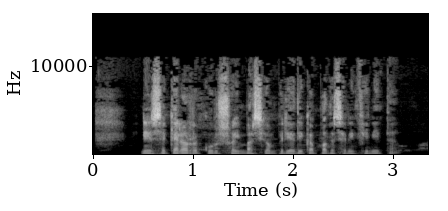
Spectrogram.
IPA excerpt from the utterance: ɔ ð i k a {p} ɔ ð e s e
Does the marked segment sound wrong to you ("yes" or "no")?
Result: no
